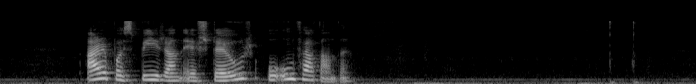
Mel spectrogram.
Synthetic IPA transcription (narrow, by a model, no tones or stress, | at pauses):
æɹbɔspiːɹɑnʔeːʃtɑʉɹoːʔʊmfɑːt̪ɑ̰nd̪ə̰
